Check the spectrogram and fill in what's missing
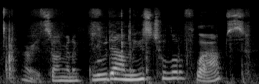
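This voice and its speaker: This crafting channel host from the Boston area, USA, has a mid-range voice and a Boston accent, talking in an animated, fairly quick way over a noisy background. She chats casually through a crafting tutorial, thinking aloud and dropping into quiet asides as she works on her project.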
